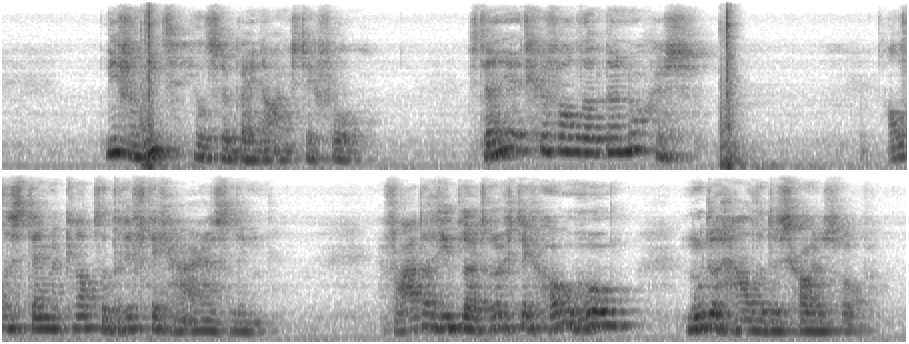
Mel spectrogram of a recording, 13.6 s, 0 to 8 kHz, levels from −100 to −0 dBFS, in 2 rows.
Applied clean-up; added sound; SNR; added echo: none; Slam; 9 dB; reverberation time 0.6 s.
